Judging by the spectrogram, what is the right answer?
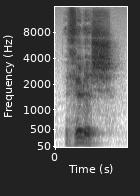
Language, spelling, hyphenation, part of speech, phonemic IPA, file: Dutch, vullis, vul‧lis, noun, /ˈvʏ.ləs/, Nl-vullis.ogg
- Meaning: 1. alternative form of vuilnis 2. scum, trash, riffraff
